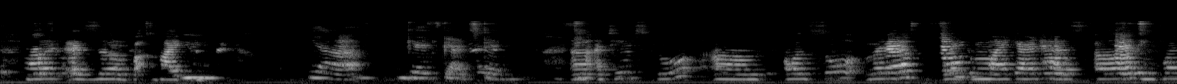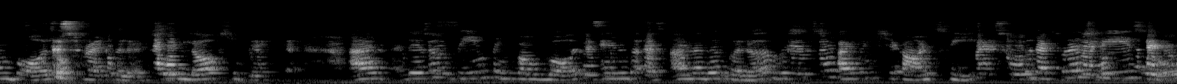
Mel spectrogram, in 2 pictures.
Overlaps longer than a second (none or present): none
